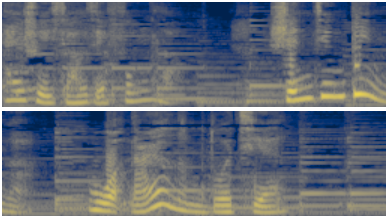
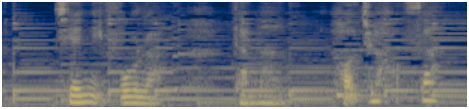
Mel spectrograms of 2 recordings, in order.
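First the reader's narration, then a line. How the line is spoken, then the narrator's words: Low voice. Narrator (Chinese): 可乐先生低声说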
